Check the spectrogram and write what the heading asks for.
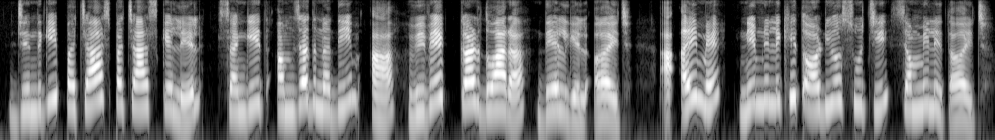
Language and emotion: Maithili, neutral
